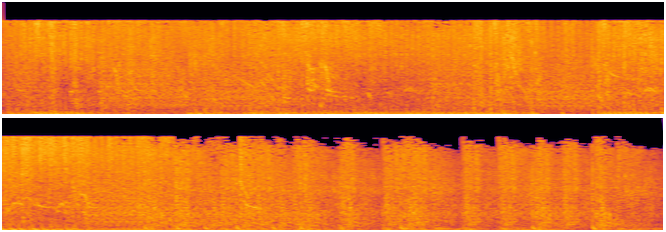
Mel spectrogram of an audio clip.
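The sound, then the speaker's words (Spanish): Sustained automatic gunfire as bodyguards shoot into church choir stalls and riddle the backs of the choir pews. Many rapid, loud shots pour out continuously with no pause for the whole stretch. “Disparan hacia el coro. Leo y sus compañeros se ponen a cubierto. Acribillan el respaldo de los bancos del coro.”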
